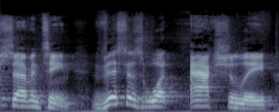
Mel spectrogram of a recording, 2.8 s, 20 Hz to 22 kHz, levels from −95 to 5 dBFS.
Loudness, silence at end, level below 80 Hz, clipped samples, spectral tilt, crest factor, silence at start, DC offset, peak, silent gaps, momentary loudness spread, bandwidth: -27 LUFS; 0 s; -68 dBFS; under 0.1%; -3.5 dB/octave; 20 dB; 0 s; 0.2%; -8 dBFS; none; 6 LU; 15 kHz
